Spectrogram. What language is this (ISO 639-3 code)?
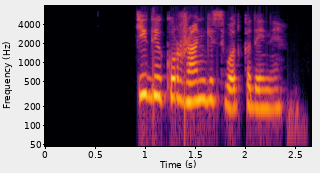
chm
